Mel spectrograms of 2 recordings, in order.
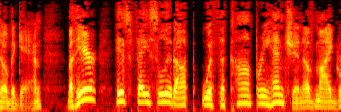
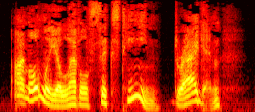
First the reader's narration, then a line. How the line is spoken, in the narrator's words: I went on in an innocent tone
